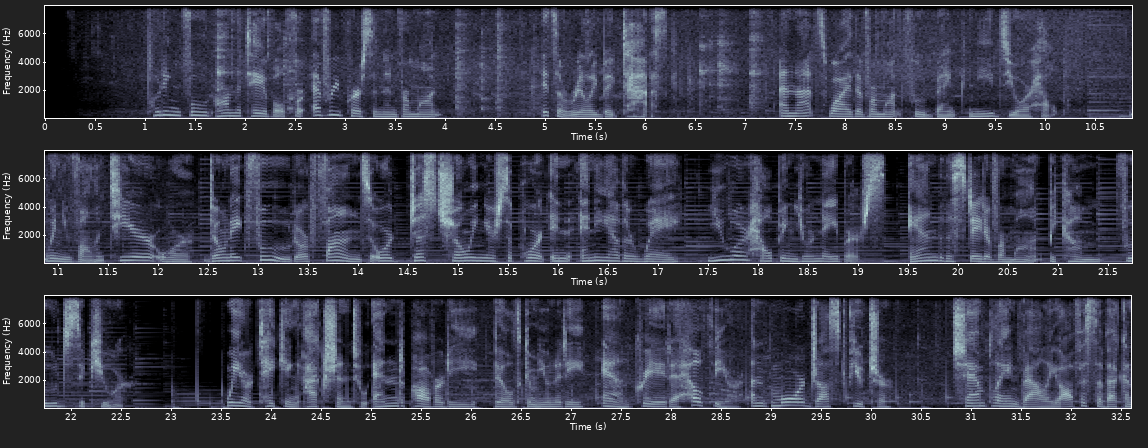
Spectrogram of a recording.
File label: Narration; voice over; Edge Studio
